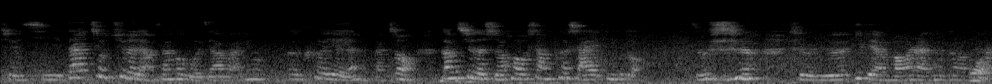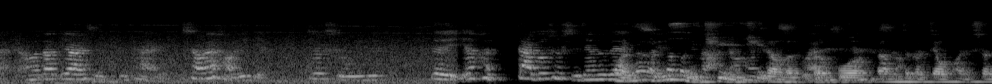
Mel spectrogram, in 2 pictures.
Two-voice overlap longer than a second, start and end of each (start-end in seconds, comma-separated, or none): 16.1-18.9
